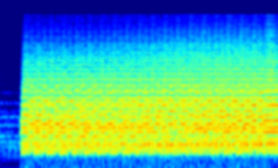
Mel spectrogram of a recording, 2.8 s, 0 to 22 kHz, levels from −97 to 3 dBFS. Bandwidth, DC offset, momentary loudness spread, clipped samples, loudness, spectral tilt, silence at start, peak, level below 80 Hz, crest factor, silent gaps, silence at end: 15.5 kHz; under 0.1%; 3 LU; under 0.1%; -20 LUFS; 0 dB/octave; 0.2 s; -8 dBFS; -74 dBFS; 14 dB; none; 0 s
